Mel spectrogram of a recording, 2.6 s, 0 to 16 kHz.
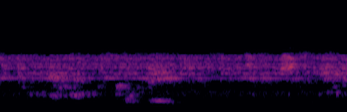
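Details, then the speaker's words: FT-101 transceiver with a noise blanker mod (PB1292B) and a roughly -25 dB attenuator switched in: steady hissy noise with faint pops and crackles. Radio impulse noise is still getting through. "but you still hear the noise hear it hear it crackling"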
